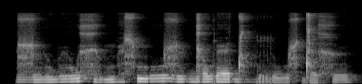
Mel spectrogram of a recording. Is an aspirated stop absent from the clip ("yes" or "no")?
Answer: yes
